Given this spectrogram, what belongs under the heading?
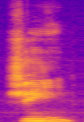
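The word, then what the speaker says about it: ش: as in scene this one here is sh sheen sheen again your tongue is behind the teeth and then your lips go into a sort of a square to get that uh the sh sound sheen this one is sword sword it is similar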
